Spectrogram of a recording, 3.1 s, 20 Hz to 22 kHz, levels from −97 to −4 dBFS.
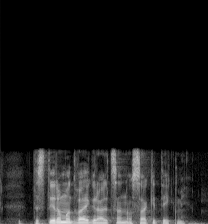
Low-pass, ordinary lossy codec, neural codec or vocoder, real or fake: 7.2 kHz; none; none; real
